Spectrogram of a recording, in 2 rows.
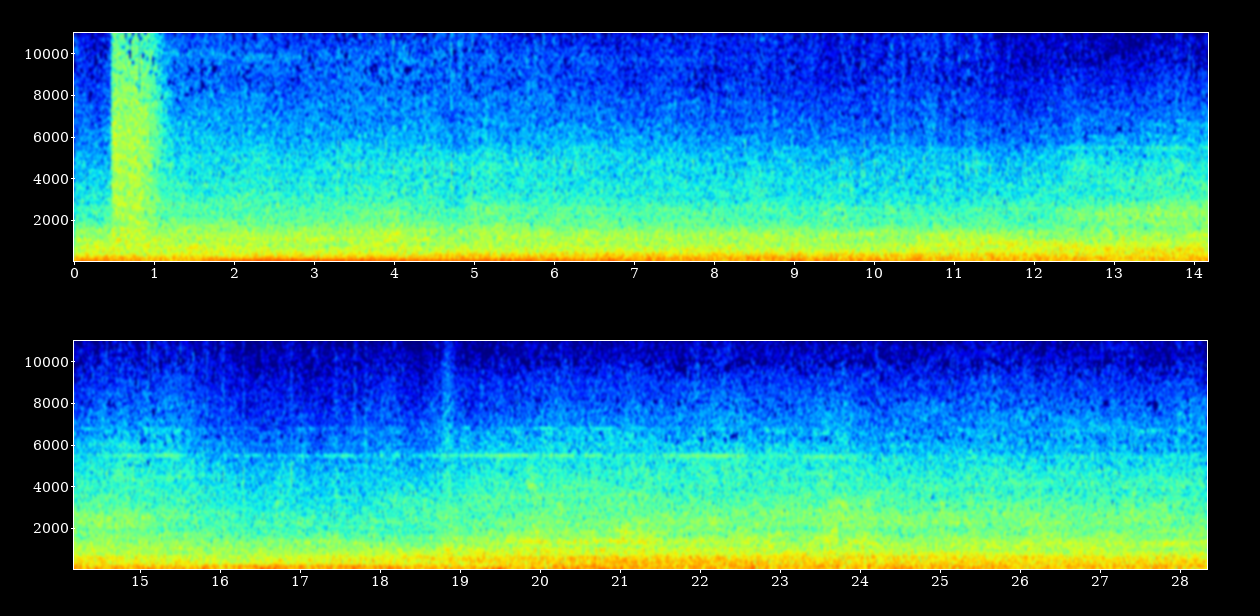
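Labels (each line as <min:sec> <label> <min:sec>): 0:00.0 Jet engines humming loudly. 0:28.3
0:03.3 Suitcase wheels rolling repeatedly. 0:26.8
0:16.4 People are having a muffled conversation in the background. 0:23.1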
